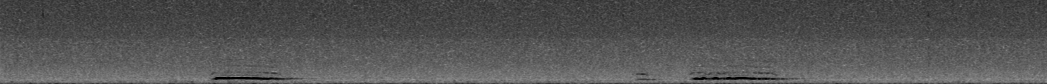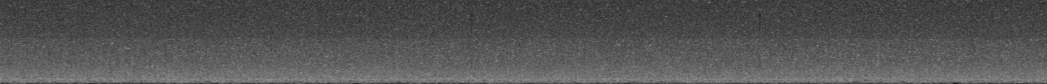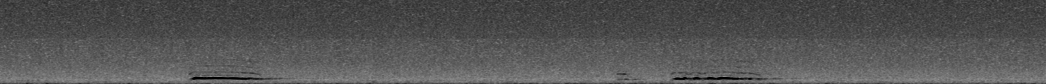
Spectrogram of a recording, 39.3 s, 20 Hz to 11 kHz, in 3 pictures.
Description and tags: I wonder, if it was the same owl, that I recorded in the autumn, this time using the Soundman OKM II with the A 3 adapter and a Sony TCD-D8
DAT recorder. The noise in the background is from the wind in the
forest, a small burn (stream) and only a little from the equipment.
